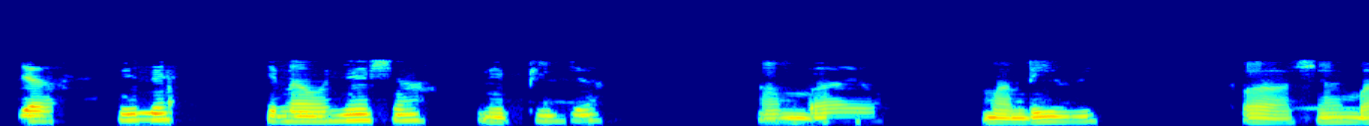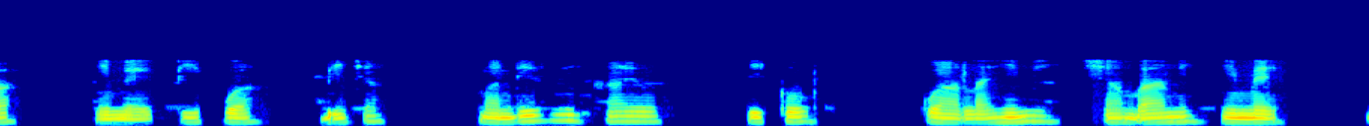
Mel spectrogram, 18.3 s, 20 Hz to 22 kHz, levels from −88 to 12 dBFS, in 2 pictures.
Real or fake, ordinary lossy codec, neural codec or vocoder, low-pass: real; AAC, 32 kbps; none; 3.6 kHz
